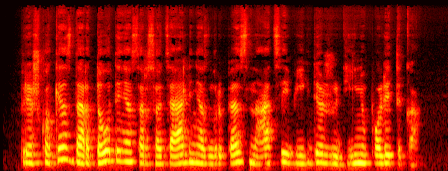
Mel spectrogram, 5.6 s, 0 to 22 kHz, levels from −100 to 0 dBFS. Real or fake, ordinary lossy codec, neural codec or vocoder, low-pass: fake; MP3, 96 kbps; vocoder, 44.1 kHz, 128 mel bands, Pupu-Vocoder; 19.8 kHz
